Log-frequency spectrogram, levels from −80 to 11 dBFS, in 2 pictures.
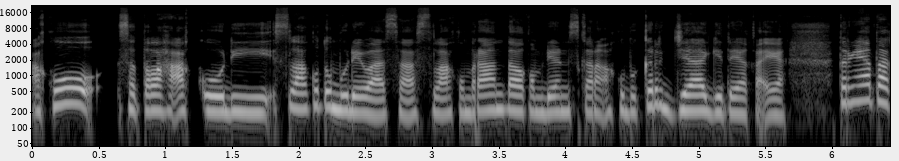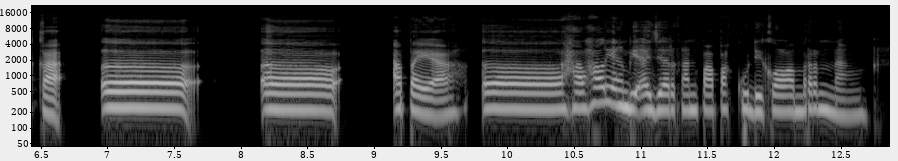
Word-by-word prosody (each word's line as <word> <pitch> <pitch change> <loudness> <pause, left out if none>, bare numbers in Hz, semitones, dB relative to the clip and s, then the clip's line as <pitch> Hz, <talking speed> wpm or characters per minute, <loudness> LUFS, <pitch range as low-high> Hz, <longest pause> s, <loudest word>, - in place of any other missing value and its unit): Aku, 275 +6 +2 0.2
setelah 220 -1 +1 0.2
aku 205 -1 +1
di 200 -1 -3
setelah 235 -2 -1
aku 270 - -5
tumbuh 230 -5 +1
dewasa, 180 -3 -1
setelah 185 -1 -4
aku 195 0 -9
merantau, 215 +1 +1
kemudian 200 0 -5
sekarang 195 -1 -6
aku 210 0 -9
bekerja 220 -1 0
gitu 200 -1 -4
ya, 190 -1 -2
Kak, - - -7
ya, 180 0 -4 0.4
ternyata, 320 +1 +2
Kak, 290 - +2 0.3
eee 245 -1 +6 0.6
eee, 225 -1 +3 0.4
apa 235 -1 -1
ya, 185 +1 -2
eee, 235 -1 +2
hal-hal 245 +5 -1
yang 290 -3 0
diajarkan 220 -1 -2
papaku 225 +1 -5
di 205 - -2
kolam 210 +1 -3
renang, 185 -7 -7
220 Hz, 155 wpm, -22 LUFS, 200-235 Hz, 0.6 s, eee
